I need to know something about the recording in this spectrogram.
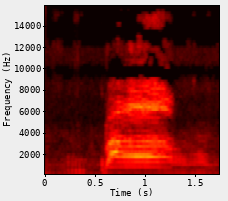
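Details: Tabby cat named Rimu greeting her owner coming home at the door, wandering about indoors; a single clear drawn-out meow, bright and slightly falling at the end, after a soft low rustle.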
